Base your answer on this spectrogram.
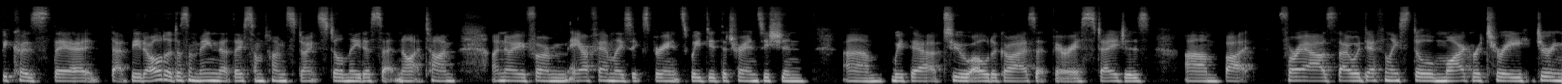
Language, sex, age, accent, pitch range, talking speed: English, female, 20-39, Australian, 155-175 Hz, 175 wpm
